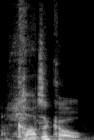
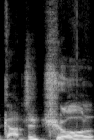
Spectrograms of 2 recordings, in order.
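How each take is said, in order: First: The last syllable begins with a k sound. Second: The last syllable begins with a ch sound. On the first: "but they're pronouncing it, Col" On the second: "I'll pronounce it the Turkish way"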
